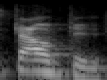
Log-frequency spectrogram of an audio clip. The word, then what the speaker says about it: Cauchi: you pronounce that right cow like milk and key like i i've had every variation that doesn't matter marcus kalki so welcome he's author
